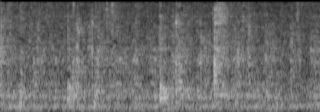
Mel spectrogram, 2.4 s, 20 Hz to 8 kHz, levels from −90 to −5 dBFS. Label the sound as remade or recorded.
remade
